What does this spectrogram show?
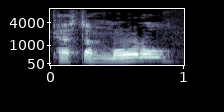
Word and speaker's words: pestle: I've got a pestle and mortar. That's how you pronounce that, okay?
